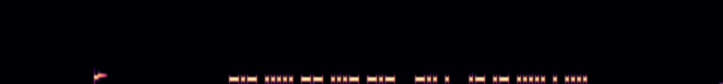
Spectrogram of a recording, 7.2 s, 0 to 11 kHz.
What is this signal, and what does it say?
Morse code, heard as a keyed tone, about 37 wpm, 700 Hz. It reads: K5MVK DE AA5EH
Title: USA Callsign DE Callsign - 5 Characters - 40wpm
